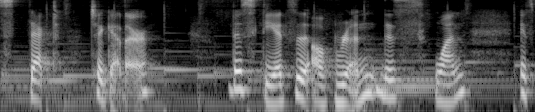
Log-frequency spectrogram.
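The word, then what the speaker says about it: 人: this component by itself is a character that's pronounced as run Jen means person for example how is good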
